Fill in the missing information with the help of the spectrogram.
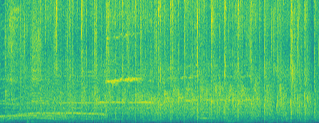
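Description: Sustained audience applause fills the whole stretch, dense and steady clapping from a crowd with a few scattered whoops and cheers rising above it, as a performer artist is introduced.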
